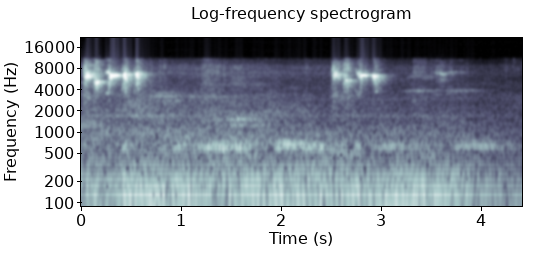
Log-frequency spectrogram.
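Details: High, thin twittering chips from a crimson sunbird in two rapid bursts about two seconds apart, with a few fainter notes trailing after the second burst, in an otherwise quiet setting.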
